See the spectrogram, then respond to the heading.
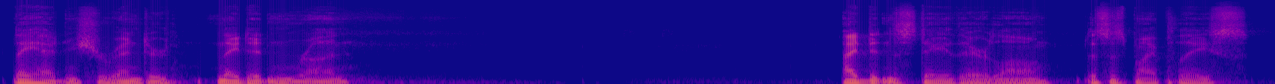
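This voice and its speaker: A man playing a bitter, weary old communist deserter in a radio play, a defiant former commissar who speaks haltingly and insistently. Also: low voice, level tone, gravelly, mellow, husky, exaggerated voice. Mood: haunted, reminiscing. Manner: halting, repeating himself, grimly insistent.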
